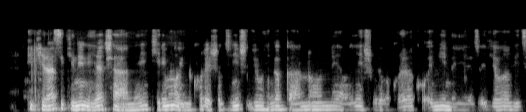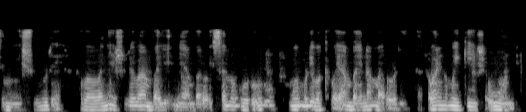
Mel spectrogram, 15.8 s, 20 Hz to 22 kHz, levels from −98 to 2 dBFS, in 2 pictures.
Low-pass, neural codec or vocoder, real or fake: 7.2 kHz; vocoder, 44.1 kHz, 128 mel bands, Pupu-Vocoder; fake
